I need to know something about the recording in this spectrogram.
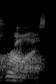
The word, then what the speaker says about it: Bareilles: If it is, if you spell it Bareilles, yeah. Yes, Bareilles.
